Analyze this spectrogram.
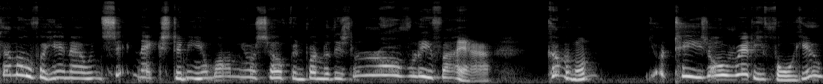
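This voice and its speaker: This put-on character voice is high-pitched and moves at a moderate pace. Its pitch swings very widely. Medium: read story. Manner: doting, cooing.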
